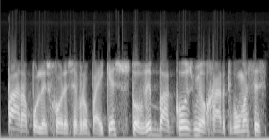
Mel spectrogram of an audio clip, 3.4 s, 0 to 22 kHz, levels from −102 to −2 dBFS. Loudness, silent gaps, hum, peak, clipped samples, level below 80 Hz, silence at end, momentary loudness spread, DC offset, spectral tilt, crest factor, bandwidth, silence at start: -19 LUFS; none; none; -6 dBFS; under 0.1%; -60 dBFS; 0.05 s; 2 LU; 5%; -6 dB/octave; 14 dB; 7.4 kHz; 0.1 s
